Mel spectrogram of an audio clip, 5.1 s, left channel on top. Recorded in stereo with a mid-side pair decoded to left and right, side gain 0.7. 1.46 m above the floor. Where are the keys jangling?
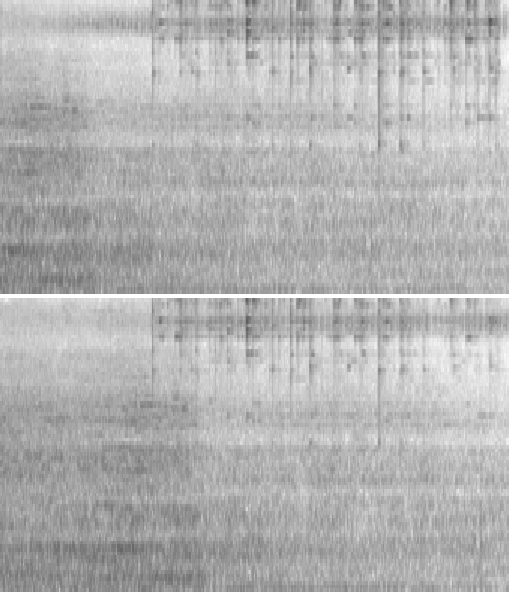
15° right, 2 m; by 5.0 s 65° left, 1.5 m.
